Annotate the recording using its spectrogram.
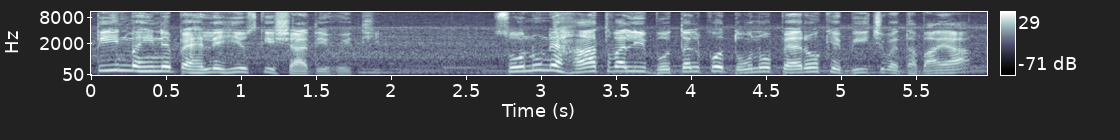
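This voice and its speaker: Lively male storyteller over music. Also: high-pitched, moderate pace. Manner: lively, wry comic narration. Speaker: narrator. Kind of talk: scripted storytelling narration.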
